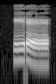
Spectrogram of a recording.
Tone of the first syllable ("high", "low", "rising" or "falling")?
high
